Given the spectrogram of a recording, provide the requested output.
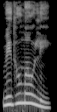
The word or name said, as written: ವಿಧುಮೌಲಿ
